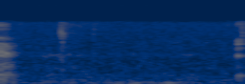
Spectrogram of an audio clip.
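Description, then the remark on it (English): A few soft, scattered clicks of keys being tapped on a keyboard while typing in a chat, irregular and sparse, faint against a quiet background with no talking. “I'm typing at Cozy in the chat.”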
